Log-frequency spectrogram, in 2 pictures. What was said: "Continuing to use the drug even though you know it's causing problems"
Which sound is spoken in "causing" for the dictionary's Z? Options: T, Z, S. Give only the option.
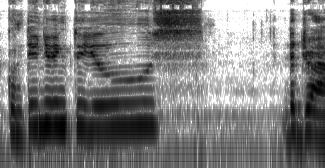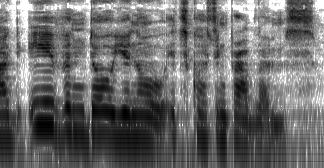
S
